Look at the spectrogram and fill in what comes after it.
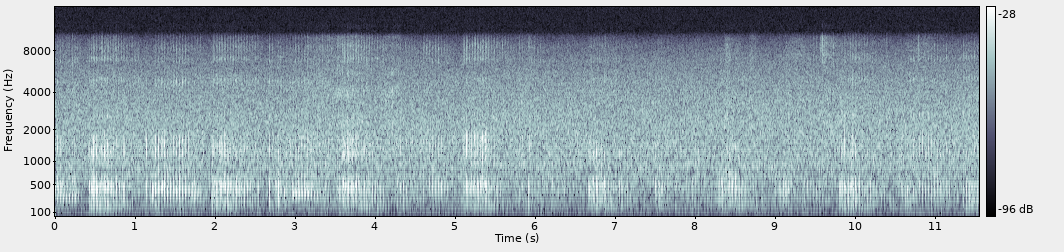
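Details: Purring female house cat recorded in December 2022; steady throbbing rumble in repeated inhale-exhale bursts, slightly uneven in spacing, fading a little toward the end, over soft background hiss.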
